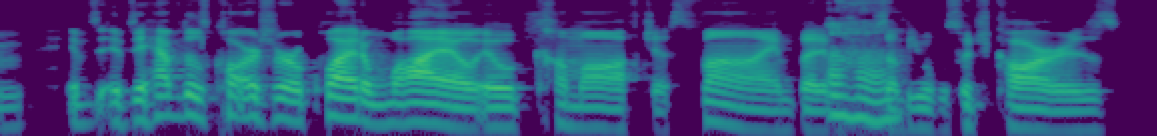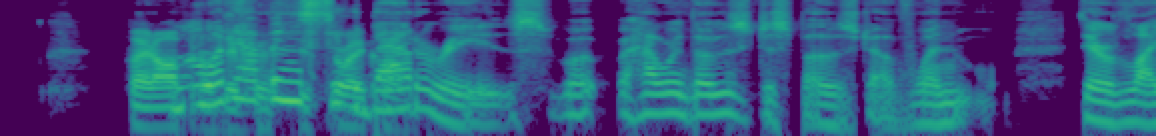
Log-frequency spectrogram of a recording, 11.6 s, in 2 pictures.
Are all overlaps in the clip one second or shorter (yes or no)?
no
